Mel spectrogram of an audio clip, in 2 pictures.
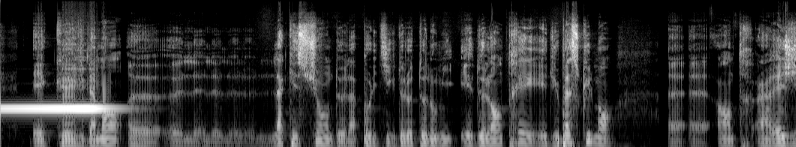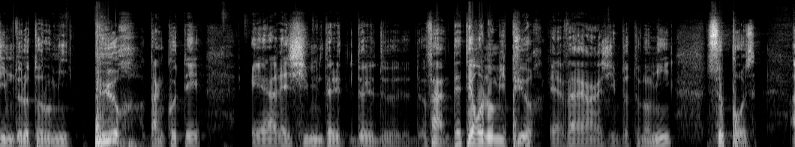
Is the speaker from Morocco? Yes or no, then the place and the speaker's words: yes; Morocco; Je suis de passage à Paris, je viens du Maroc.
